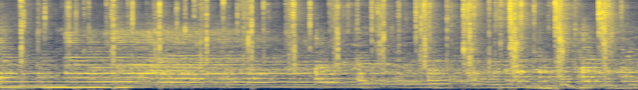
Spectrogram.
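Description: Live rock band playing loudly through a PA: held bass and guitar notes over a fast, steady run of drum and cymbal hits.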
